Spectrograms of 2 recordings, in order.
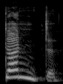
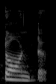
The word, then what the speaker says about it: taunt: तो टीचर ने उन पे टंट किया. स्टूडेंट्स, the pronunciation of this word is टंट, नॉट टॉन्ट.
